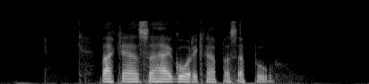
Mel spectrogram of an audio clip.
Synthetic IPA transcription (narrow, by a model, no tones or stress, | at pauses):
vakːɾaɛnsɔɦæːɾɡoːɖɛkʰnapːast̪at̪̚bṵː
